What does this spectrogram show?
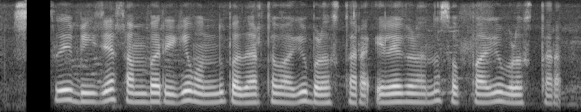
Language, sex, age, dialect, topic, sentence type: Kannada, male, 41-45, Central, agriculture, statement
